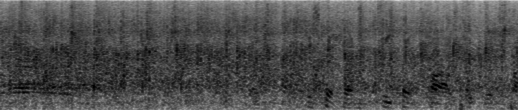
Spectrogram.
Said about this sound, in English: So should we give him a massive round of applause?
